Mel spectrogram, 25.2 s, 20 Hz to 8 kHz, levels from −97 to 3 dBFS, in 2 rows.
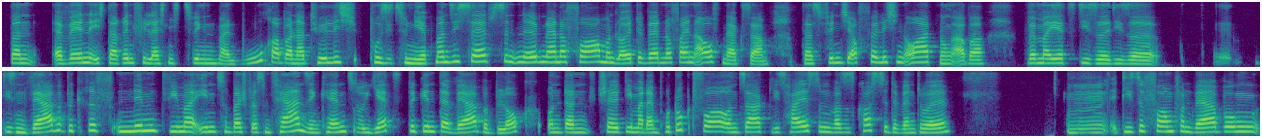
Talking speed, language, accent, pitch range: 175 wpm, German, German, 185-225 Hz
